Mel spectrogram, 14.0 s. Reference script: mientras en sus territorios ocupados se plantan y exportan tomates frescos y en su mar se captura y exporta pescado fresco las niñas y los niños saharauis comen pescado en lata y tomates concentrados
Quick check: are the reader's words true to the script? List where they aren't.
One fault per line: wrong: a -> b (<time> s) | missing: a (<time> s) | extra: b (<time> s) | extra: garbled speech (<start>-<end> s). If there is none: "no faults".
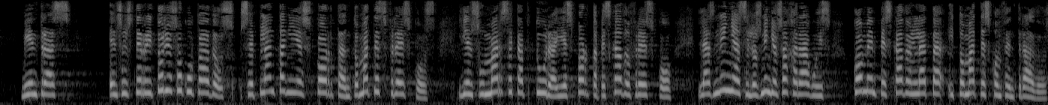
no faults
